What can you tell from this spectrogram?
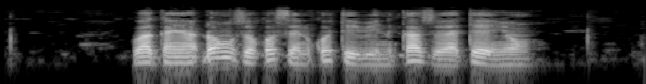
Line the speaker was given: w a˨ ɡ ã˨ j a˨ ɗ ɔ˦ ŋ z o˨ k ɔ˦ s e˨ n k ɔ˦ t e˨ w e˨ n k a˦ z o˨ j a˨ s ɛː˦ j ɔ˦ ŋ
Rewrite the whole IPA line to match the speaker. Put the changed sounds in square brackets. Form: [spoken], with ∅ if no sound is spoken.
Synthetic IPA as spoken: w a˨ ɡ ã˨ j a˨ ɗ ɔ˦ ŋ z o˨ k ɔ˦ s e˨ n k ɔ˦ t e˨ w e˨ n k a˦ z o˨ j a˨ [t] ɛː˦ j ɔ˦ ŋ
